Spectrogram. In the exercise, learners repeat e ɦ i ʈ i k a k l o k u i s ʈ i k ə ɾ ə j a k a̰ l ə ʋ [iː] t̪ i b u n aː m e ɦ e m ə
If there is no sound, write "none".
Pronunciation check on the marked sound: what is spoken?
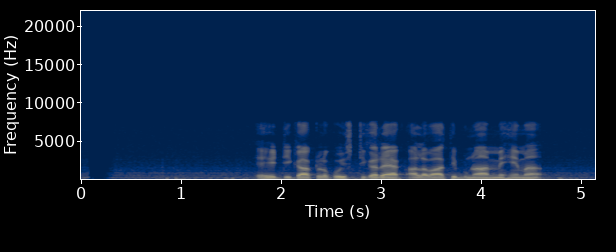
aː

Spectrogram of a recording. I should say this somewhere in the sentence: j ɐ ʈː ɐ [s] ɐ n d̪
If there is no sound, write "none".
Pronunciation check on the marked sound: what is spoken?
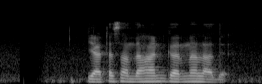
s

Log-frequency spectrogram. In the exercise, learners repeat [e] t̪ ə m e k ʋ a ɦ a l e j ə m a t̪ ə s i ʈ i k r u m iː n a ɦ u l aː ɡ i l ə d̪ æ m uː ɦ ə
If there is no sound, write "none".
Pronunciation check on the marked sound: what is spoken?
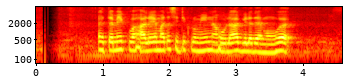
æ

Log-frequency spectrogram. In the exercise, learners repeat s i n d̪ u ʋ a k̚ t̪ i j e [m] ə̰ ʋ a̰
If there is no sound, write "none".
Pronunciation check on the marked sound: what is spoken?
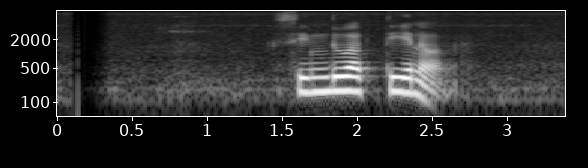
n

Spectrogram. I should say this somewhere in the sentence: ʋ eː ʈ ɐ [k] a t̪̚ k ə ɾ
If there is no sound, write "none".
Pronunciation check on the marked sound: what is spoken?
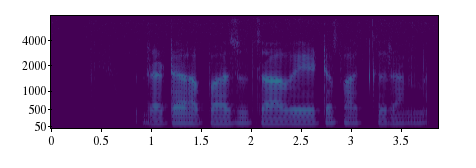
p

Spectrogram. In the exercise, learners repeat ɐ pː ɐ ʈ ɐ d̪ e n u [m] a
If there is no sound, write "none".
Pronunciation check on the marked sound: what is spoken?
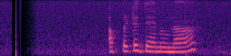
n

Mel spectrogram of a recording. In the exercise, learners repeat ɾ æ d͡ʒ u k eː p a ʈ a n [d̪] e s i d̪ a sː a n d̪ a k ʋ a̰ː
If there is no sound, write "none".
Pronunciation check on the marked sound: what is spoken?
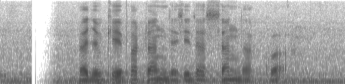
d̪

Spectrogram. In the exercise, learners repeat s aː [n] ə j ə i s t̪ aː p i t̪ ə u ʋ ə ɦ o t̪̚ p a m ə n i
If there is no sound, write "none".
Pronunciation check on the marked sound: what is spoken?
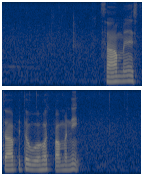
m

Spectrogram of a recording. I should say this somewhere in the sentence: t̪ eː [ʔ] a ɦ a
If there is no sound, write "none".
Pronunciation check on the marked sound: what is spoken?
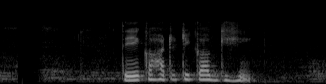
k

